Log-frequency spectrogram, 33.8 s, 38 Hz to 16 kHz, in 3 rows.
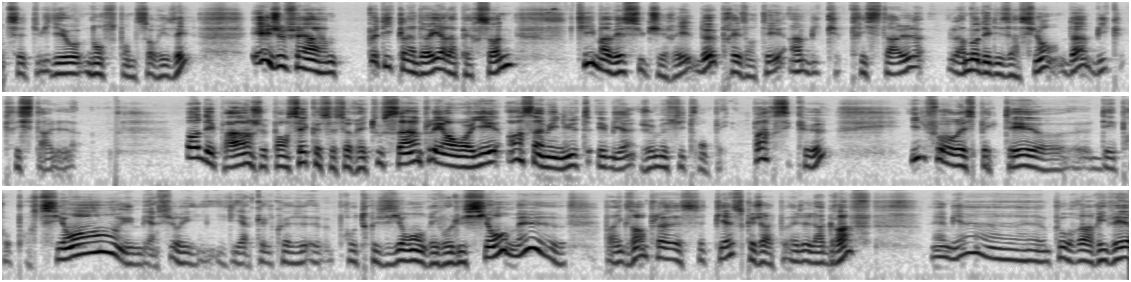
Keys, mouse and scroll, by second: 7.6-11.5 drag, 33.3 scroll up 2.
